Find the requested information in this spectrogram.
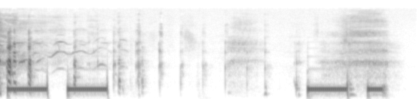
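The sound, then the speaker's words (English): Long, steady telephone tones sound as a number is dialed: two beeps, a gap filled with brief talking, then two more beeps, the tones loud and flat in pitch. “Shall I dial the number?”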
